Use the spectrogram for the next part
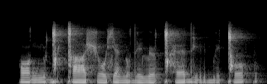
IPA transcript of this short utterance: ɔdnuɡ͡ǀi ǀa ʃoɕɛnode lʲɔ ǀʰɛdir bɪǀop

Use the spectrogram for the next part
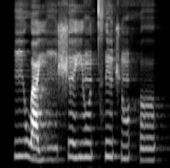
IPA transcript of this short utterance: i˦wa˨jiː˨ ʃɪ˦jũ˦t͡sĩ˦ ʃũ˦hʊ˦

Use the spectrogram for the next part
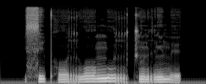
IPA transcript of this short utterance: si˨˦pʰoː˨rβoː˦ ŋuː˦rt͡ʃũ˨rĩ˨˦mɪ˨

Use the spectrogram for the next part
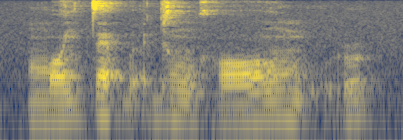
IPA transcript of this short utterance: mɔj t̪ɛɓə̰ dʊŋɡʱɔːŋ mṵɭ

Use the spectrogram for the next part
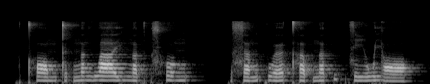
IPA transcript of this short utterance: t̪ʰɔː˨mt̪ɵ˨t̚ ŋɐ˧ŋwaː˧j ŋɐ˨˥k̚t͡sʰʊ˧ŋ | sɐ˨˥ŋkʷœː˨˥t̪ʰɐ˨p̚ n̪ɐ˨˥k̚ɪ˨k̚siː˨˧w jɔː˧

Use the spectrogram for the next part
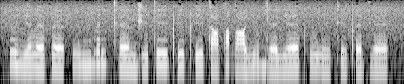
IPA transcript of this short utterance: ɘ˦˨ lʲɛ˨lɛː˨ pɛ˨ | wi˨ mbɛ˦ɾi˦˨ kʰɛː˨nd͡ʒe˨ teː˦pʼe˦ pʼe˦˨tɛ˨ dˤə˦dˤoː˨lʲɤ˦ ɡʲɛː˨lʲɛː˦ pʰɘ˦ weː˨kʼe˨pʼɛ˦˨kʲɛː˦

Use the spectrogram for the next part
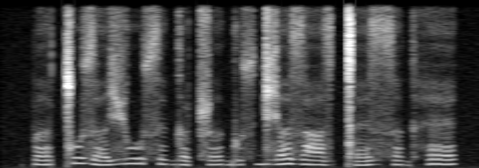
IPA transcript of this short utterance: pɜ ǀuzɜ ʑuːsɘɡə ʈ͡ʂəːɡusd͡ʑɜ zaːzǀɛz sɜɡhɛ

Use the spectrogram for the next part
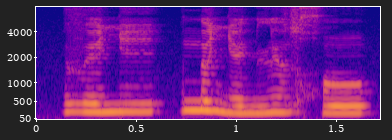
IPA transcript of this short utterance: ve˧ɲi˧ | nə˦ɲe˨nʲlʲõ˧z χõ˧

